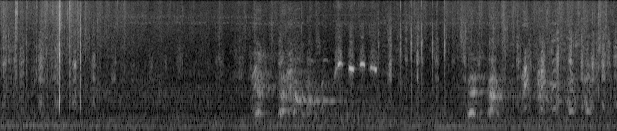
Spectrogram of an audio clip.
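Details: Young female Chihuahua-Rat Terrier mix up for adoption in Oviedo, Florida, friendly and playful with other dogs; soft high whines and short yips start about halfway through, quiet and irregular, over a low room hum.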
